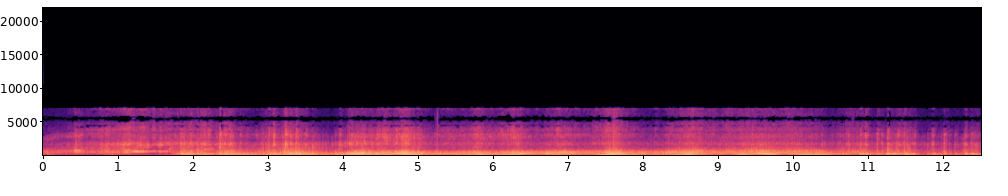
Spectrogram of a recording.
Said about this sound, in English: after getting the airplane repaired, Jungle Jim, Hawkins, and Kolo prepare to take off for Mandalay. Turn the motors over, pilot.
